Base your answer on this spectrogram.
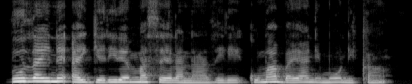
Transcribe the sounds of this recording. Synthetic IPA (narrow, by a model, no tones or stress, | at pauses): ðuðaineʔaiɡeɾiɾɛmasɛlanaːðiɾikumabajanimɔnika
